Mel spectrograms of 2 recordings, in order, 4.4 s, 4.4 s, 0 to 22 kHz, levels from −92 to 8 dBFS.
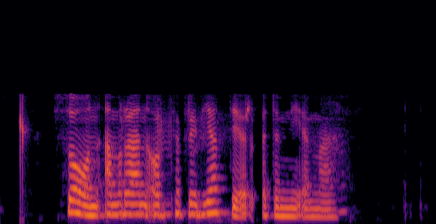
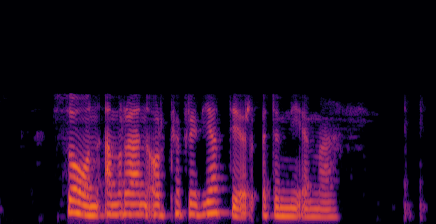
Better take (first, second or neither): second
